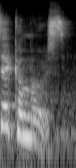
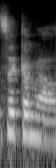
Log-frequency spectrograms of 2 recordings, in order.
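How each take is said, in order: First: The last syllable rhymes with moose. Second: The last syllable rhymes with mouse. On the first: The speaker calls it right. "It's Sycamoose" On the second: The speaker calls it wrong. "spelled like mouse, so I would have said Sycamouse"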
